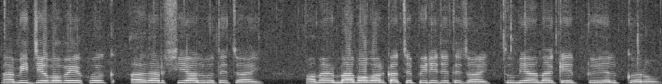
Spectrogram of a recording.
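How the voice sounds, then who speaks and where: A man's voice: extremely high pitch, completely flat delivery, fairly quick, warm tone, clear, resonant tone, no room sound. A man voicing a hapless young cartoon fox turned into a bird, speaking in a plaintive, pleading way. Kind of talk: Bengali children's cartoon dubbing.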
